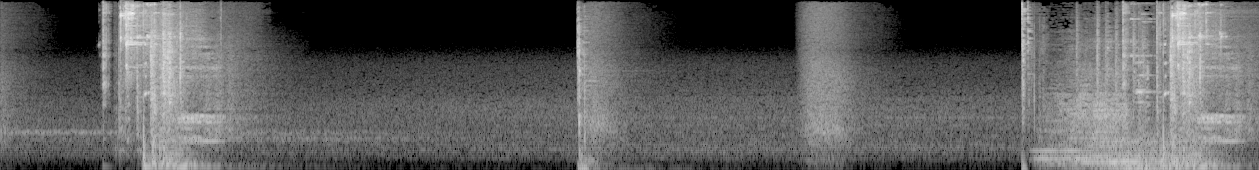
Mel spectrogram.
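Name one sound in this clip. A treasure chest bursts open with a loud, bright magical whoosh and chime.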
